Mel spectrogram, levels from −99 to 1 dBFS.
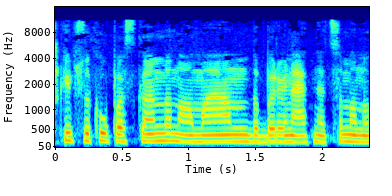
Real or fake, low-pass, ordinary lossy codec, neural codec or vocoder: real; 14.4 kHz; MP3, 48 kbps; none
